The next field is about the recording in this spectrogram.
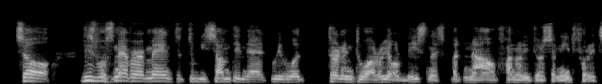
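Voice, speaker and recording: A man with an Italian accent, very fast pace, medium pitch and lively intonation, in a dry, close sound with no echo. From Italy. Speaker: privacy tech company founder. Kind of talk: interview.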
